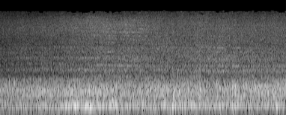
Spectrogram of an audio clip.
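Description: Express train rushing through the station at Kufstein, a steady loud broadband roar of wheels and rail noise with faint clickety-clack, sustained close by throughout with no talking.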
